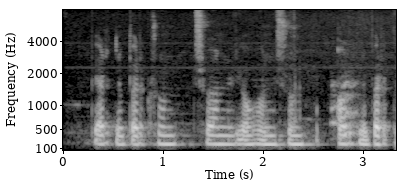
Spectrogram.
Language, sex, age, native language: Icelandic, male, 15, Icelandic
